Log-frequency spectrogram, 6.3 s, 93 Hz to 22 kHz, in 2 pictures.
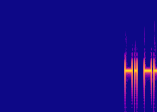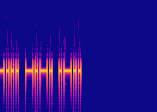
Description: Morse code, heard as a keyed tone, about 25 wpm, 700 Hz. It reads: N7CL
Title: USA Call Signs - 4 Characters - Repeated 3x - 25wpm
